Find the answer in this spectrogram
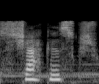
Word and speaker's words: Shakask: human letters, something like Shakask, with a very strong pronunciation of the SH and K sounds.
